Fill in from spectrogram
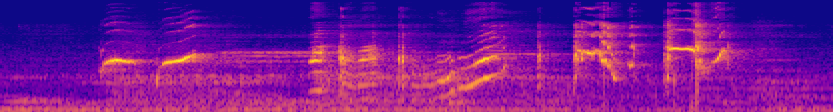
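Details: A talking parrot in the morning producing rising whistled notes, then a rapid jumble of squawky, voice-like syllables and sharp chirps, over a quiet low background hum.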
